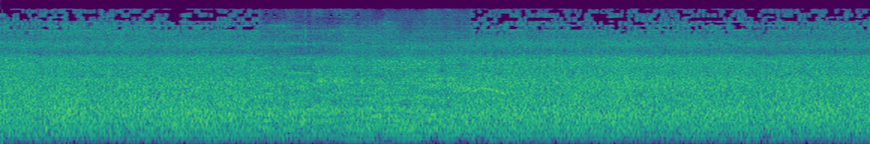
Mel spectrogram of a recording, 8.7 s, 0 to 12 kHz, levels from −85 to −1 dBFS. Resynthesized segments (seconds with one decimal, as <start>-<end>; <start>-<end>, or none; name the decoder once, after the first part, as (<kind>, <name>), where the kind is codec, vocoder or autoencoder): 2.6-4.7 (codec, SNAC)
